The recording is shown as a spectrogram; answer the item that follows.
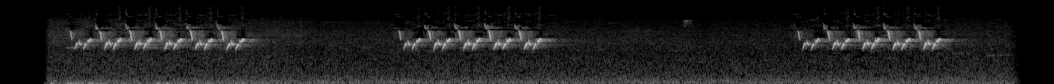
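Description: Bird chirping in three bursts of rapid, high, repeated chirps, each burst lasting a couple of seconds and separated by pauses, over a steady background hiss.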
